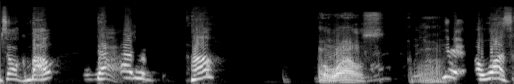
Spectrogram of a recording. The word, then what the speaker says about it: Zahi Hawass: Awaz. Yeah, Awaz. How you say it? Zahi Hawass.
